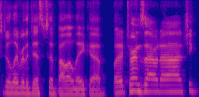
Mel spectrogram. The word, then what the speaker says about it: Balalaika: Was it Balalaika? – Balalaika, that's how you do it.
